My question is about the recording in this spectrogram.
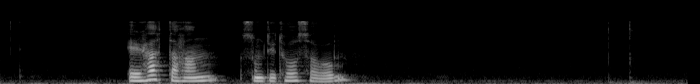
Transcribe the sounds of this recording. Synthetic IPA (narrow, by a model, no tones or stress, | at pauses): ʔeːɹɦɑt̪ɑɦɑnsʊmd̪iːt̪ʰoːsɑʊʊm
